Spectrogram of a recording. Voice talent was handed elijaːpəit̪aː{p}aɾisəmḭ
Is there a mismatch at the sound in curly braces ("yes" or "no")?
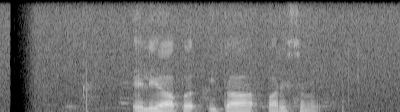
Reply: no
